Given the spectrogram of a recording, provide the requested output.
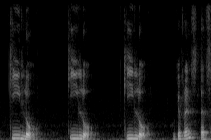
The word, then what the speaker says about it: Kilo: a letter K and in phonetics its spelling is k e y okay you have to emphasize on key and then l o h is the remaining part of the phonetic spelling so the letter K is pronounced or spoken in phonetics as kilo kilo kilo okay friends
